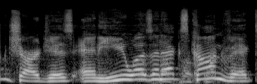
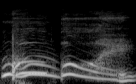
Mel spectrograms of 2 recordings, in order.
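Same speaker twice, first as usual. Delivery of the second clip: cartoon mouse voice, very high. Speaker does the exclamation again when a co-host asks, Mickey Mouse voice. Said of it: "I'm Mickey Mouse".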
